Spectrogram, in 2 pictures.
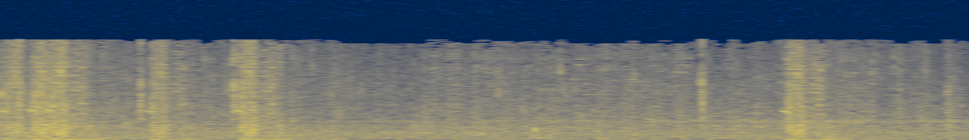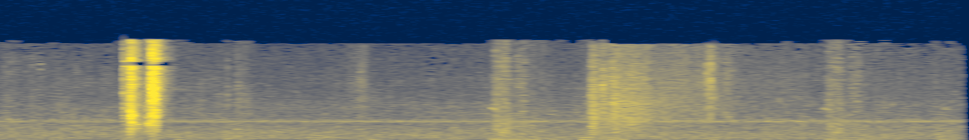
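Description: Building pieces snap into place with short, sharp thuds.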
